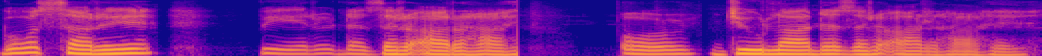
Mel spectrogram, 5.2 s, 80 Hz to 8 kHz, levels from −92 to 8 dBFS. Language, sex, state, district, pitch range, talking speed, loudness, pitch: Hindi, female, Arunachal Pradesh, Longding, 180-210 Hz, 140 wpm, -15 LUFS, 195 Hz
